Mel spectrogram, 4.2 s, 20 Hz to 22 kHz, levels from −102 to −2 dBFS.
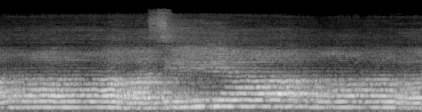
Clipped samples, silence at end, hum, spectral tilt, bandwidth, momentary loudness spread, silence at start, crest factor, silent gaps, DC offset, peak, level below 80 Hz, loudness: under 0.1%; 0 s; none; -7 dB/octave; 14 kHz; 5 LU; 0 s; 14 dB; none; under 0.1%; -8 dBFS; -58 dBFS; -23 LUFS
